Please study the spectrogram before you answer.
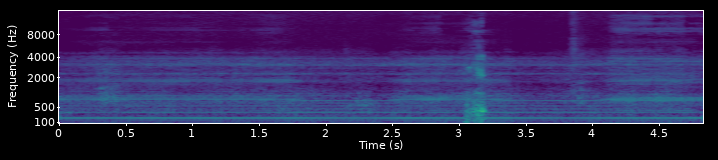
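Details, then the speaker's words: Buzz like a vibration from a 1967 WEM Dominator MK2 valve amp, plugged in and idling before a full service; steady mains hum, suspected loose power transformer bolts or laminations. "Now, I plugged this in earlier in my teaching room, and it had got a bit of a buzz on it, which felt like a vibration really. There it is. You hear that? So I wonder if the transformer's come a bit loose on that."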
